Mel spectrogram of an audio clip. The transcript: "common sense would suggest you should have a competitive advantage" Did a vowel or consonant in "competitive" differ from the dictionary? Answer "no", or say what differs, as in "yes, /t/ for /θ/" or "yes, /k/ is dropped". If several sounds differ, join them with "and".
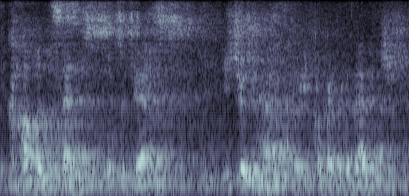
yes, /m/ is dropped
